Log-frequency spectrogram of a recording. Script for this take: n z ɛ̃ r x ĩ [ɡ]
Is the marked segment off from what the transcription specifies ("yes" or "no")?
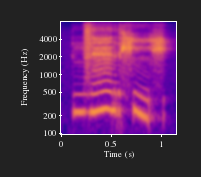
yes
